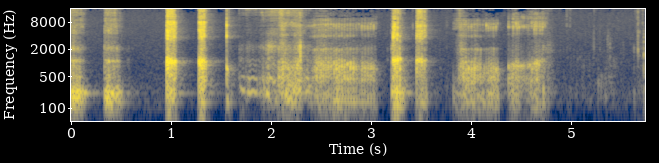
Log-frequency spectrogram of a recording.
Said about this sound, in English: I snore. I didn't realize that before my wife recorded it by her iPhone lately. My snoring was surprisingly loud. It goes like this.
